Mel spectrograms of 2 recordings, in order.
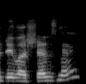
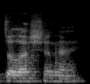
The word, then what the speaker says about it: de la Chesnaye: supposed to pronounce it it's um and then my last name is delusionaire see i was the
